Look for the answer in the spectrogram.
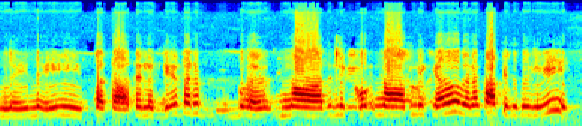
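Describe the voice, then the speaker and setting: A woman with a Punjabi accent argues on the phone in a very high voice. She protests and questions the caller in an unscripted, conversational way. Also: normal speed, highs cut off. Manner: argumentative, protesting. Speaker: prank call recipient.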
